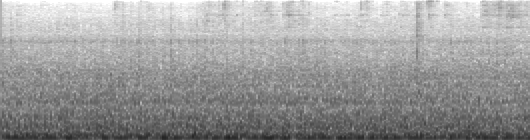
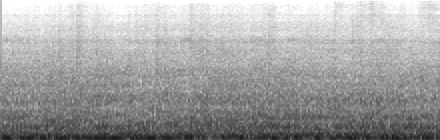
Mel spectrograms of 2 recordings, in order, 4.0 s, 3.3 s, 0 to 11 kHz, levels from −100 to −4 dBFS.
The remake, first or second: second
